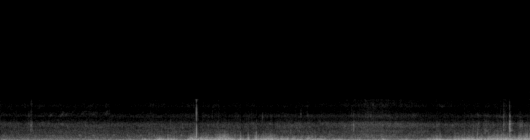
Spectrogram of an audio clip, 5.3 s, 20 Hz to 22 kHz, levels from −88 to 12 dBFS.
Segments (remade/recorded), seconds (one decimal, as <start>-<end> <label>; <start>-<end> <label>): 0.0-5.3 recorded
